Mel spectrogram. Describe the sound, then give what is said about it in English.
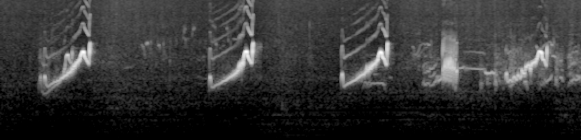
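A male snowy plover calls to attract mates. Three loud, rising, whistled chirps are spaced apart, followed by a few shorter, fainter notes. “Is the sound of a snowy plover. The males make the sounds when they're attracting mates”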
